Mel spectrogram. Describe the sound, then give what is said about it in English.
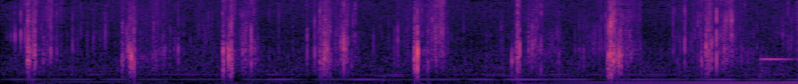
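Footsteps of people walking together down a road, one favouring an injured foot while leaning on the other. Steady, evenly spaced footfalls repeat many times at a moderate pace over a constant low hum. “He helped me take some of the pressure off my foot while we walked down the road.”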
